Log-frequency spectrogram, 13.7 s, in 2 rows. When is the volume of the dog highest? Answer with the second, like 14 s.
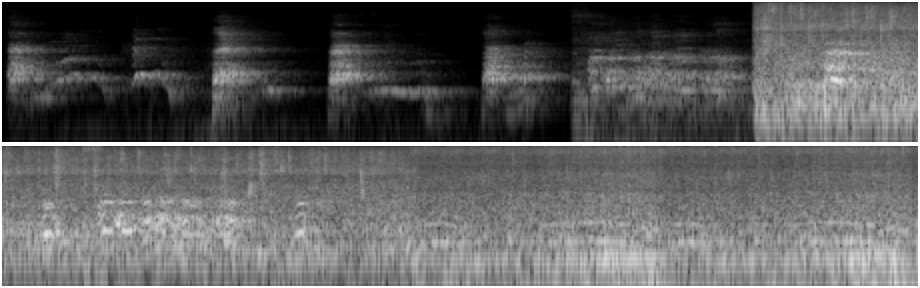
8 s.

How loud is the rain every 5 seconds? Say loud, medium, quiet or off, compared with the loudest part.
off, loud, loud.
